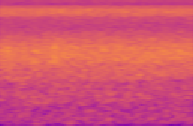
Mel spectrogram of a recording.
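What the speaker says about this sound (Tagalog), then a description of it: "Andito na kami sa Balagbag Falls." Balagbag Falls gives a loud, steady roar of falling water, a dense close wash of sound with no break and no voices.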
